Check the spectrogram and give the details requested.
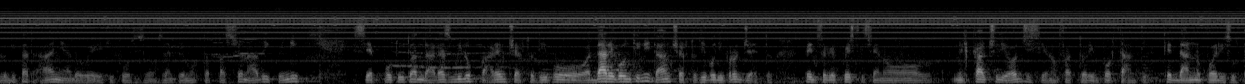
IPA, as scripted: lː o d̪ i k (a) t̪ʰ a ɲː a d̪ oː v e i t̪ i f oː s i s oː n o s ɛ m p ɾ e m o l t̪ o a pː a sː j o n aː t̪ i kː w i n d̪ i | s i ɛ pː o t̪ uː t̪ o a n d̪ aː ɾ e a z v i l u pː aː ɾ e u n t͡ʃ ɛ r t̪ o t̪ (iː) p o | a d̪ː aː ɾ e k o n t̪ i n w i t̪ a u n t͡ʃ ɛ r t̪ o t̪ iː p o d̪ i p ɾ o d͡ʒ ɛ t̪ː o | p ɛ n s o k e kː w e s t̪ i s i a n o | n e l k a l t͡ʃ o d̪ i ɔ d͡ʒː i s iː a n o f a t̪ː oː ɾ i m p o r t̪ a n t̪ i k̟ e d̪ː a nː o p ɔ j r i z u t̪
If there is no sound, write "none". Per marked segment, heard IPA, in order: a, iː

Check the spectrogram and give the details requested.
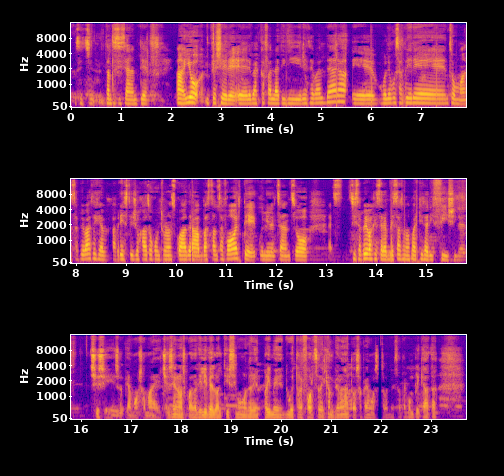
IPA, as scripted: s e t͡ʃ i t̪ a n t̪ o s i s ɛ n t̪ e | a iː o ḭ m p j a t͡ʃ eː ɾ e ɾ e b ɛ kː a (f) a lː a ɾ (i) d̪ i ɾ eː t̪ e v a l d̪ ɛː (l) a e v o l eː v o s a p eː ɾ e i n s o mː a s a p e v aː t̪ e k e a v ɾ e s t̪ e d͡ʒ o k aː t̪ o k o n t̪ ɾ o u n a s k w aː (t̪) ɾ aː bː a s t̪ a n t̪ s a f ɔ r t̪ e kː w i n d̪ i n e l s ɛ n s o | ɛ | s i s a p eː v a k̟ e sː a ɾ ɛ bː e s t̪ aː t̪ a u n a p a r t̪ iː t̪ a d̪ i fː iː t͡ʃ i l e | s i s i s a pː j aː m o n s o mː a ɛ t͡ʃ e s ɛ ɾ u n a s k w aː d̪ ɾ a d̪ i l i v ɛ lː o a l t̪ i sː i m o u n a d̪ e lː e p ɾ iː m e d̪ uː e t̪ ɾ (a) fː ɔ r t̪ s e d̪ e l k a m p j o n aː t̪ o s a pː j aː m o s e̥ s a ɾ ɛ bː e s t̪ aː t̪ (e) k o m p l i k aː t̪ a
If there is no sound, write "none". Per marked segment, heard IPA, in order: f, i, ɾ, d̪, ɛ, a

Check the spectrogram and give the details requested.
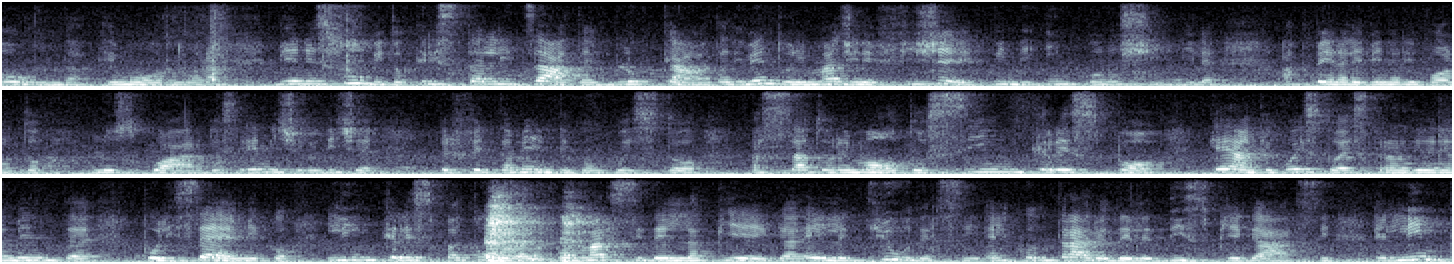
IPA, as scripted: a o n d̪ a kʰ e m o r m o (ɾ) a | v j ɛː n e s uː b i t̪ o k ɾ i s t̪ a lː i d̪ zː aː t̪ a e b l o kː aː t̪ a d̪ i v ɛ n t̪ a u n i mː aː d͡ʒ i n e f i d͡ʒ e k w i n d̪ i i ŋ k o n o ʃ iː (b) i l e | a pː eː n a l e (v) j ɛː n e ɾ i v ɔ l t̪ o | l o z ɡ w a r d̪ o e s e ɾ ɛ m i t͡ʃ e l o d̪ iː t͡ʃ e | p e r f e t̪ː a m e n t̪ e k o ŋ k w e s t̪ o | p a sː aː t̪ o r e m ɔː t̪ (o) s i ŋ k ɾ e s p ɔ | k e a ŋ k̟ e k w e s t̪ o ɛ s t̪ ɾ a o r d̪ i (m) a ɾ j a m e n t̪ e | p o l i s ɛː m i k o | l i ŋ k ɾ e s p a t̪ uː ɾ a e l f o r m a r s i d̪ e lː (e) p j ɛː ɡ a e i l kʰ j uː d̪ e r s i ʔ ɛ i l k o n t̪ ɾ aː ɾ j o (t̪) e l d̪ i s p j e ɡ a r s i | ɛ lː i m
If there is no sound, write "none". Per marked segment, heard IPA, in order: ɾ, b, v, o, n, a, d̪

